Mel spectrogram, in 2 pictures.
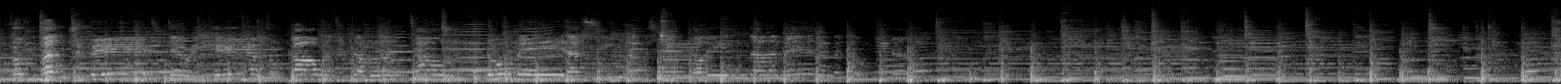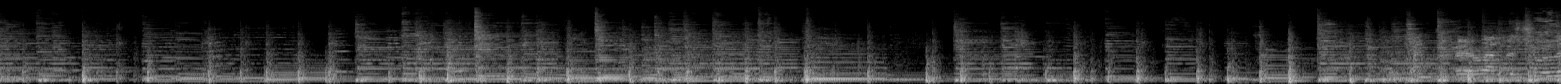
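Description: Acoustic guitar strumming, a fiddle playing the melody and a bodhrán beaten with a tipper, together playing an Irish folk tune.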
